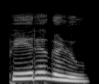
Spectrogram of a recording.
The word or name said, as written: ಪೆರ್ಕಳ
